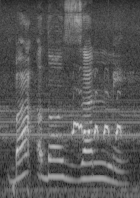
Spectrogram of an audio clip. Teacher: Lafal ini mengandung idgham syamsiyah karena terdapat huruf alif lam yang tidak dibaca, sehingga cara membacanya langsung masuk pada huruf selanjutnya, yaitu huruf zo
